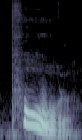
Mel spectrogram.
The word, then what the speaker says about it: pool: How do you pronounce this? This is pull, but the other one is pool.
